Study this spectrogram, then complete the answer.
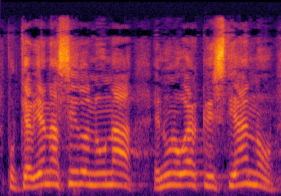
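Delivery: normal talking voice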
